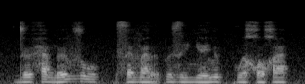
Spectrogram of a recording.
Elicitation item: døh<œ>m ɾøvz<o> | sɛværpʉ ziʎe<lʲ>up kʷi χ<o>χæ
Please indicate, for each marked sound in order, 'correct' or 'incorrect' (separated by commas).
incorrect, incorrect, correct, incorrect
